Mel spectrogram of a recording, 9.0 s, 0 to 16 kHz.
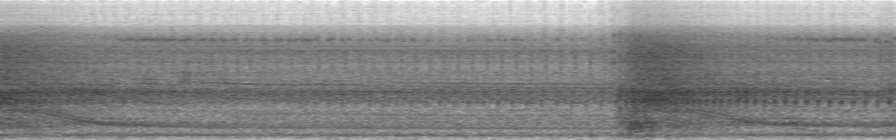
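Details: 6A13 engine, slightly warmed, idling, recorded in the car: light metallic knock over the engine with a brief rev blip midway; knocks when warm, cause undetermined.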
